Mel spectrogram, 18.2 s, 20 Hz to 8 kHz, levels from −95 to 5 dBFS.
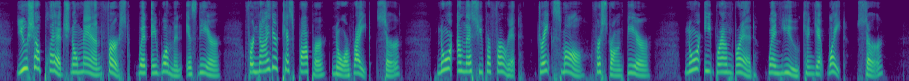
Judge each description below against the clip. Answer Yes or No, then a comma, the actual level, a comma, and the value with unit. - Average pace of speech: No, slow, 125 wpm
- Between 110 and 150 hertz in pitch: No, high, 240 Hz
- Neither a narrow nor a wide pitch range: No, wide, 6.6 semitones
